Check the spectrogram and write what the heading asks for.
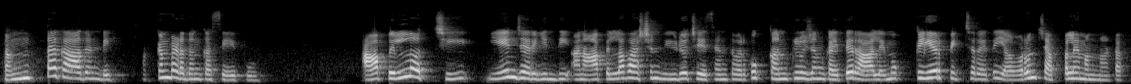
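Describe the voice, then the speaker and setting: A woman's voice: high-pitched, moderate pace. A woman, talking to camera in an emphatic, defensive way and asking the audience pointed questions. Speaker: vlogger. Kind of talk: casual to-camera talk.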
